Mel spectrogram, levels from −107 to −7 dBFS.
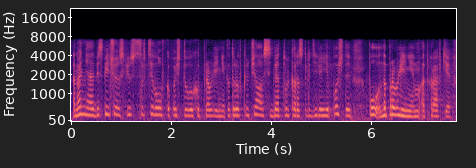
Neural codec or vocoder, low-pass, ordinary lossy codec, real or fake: codec, 16 kHz, 0.8 kbps, ZipCodec; 7.2 kHz; none; fake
